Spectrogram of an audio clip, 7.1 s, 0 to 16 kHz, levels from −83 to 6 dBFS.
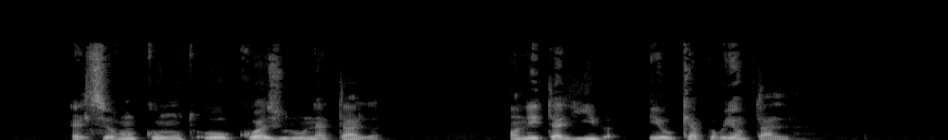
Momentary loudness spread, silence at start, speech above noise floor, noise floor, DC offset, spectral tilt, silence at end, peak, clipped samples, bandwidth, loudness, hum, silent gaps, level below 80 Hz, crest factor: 10 LU; 0.55 s; 47 dB; -76 dBFS; under 0.1%; -6 dB/octave; 1.2 s; -12 dBFS; under 0.1%; 11.5 kHz; -30 LUFS; none; none; -68 dBFS; 20 dB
